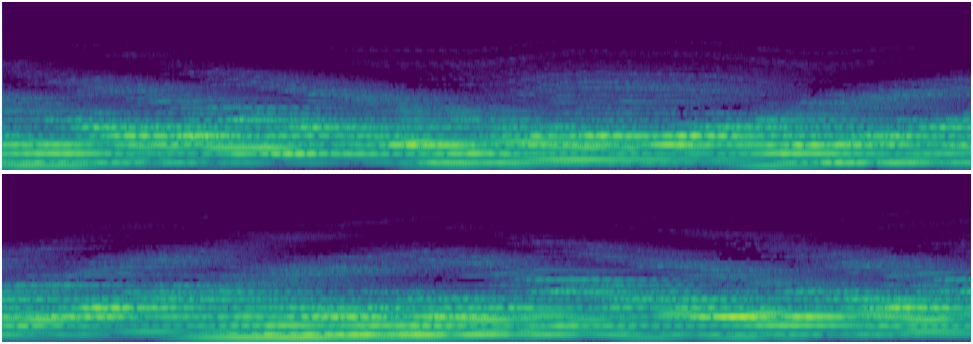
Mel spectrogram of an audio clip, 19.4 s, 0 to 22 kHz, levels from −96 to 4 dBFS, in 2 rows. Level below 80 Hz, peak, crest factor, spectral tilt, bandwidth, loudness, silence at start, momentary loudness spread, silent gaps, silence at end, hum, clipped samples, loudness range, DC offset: -70 dBFS; -6 dBFS; 14 dB; -12.5 dB/octave; 3.3 kHz; -21 LUFS; 0 s; 9 LU; none; 0 s; none; under 0.1%; 3 LU; under 0.1%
